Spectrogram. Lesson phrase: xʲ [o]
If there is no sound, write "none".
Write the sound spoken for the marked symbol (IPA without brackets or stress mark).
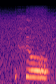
o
